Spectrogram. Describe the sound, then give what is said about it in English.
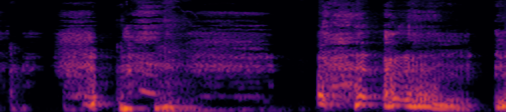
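A person clears their throat in a few loud, gravelly, voiced bursts separated by short pauses, with no words spoken. “Clear that throat.”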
